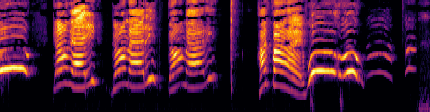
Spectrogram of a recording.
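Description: A run of about six short, very high-pitched squealing cries, each swooping up and down in pitch with brief silences between, and a longer wavering cry near the end.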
